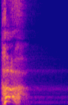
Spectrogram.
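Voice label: German, attack light; de DE; VO; bloom minigame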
